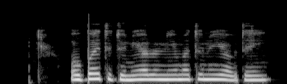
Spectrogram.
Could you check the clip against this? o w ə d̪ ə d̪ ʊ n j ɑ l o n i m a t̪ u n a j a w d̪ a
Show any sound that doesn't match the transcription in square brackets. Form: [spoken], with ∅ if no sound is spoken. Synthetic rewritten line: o [b] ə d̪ ə d̪ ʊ n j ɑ l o n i m a t̪ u n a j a w d̪ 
